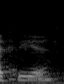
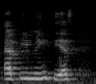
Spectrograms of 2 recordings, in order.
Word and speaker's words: Epimetheus: Epimetheus. Yep, I said it right. Epimetheus.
